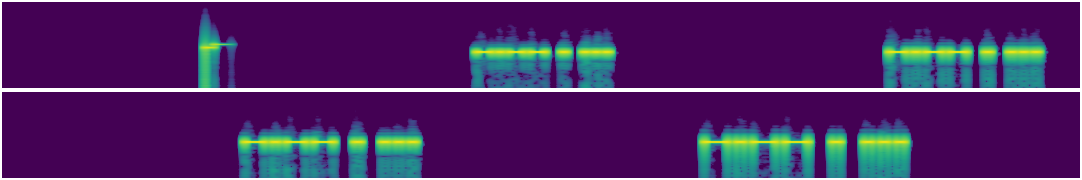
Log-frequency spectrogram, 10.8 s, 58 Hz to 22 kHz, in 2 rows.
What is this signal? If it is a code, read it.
Morse code, heard as a keyed tone, about 40 wpm, 700 Hz. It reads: YES YES YES YES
